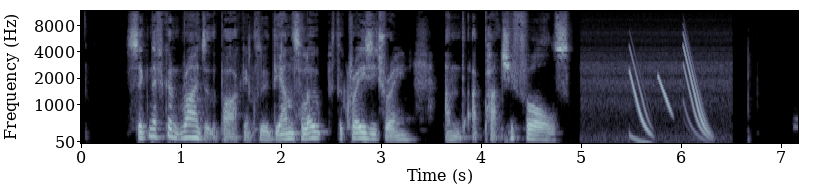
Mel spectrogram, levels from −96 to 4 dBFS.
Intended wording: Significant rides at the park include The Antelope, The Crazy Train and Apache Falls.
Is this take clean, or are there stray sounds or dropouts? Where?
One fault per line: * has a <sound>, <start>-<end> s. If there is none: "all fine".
* has a chirp, 5.5-6.4 s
